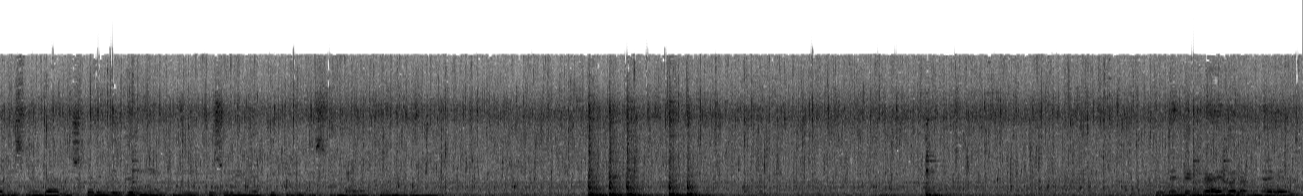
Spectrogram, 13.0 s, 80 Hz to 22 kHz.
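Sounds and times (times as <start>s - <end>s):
curry sizzling in a frying pan: 0.0s - 13.0s
sharp knocks: 5.9s - 7.2s.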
